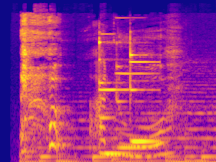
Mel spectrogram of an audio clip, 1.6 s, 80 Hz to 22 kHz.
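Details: Acted adult cough burst from a 30-second TV commercial for a cough-and-flu syrup, with music playing steadily underneath.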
